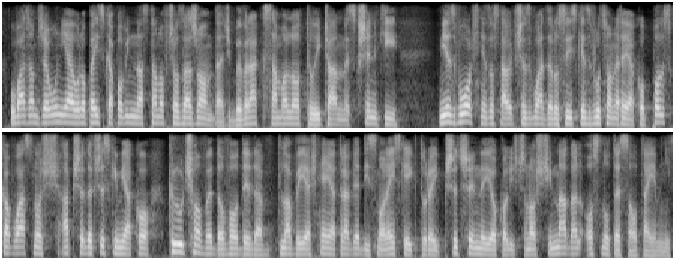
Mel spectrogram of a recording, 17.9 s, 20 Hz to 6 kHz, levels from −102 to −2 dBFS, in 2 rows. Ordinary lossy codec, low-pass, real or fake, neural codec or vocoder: none; 5.4 kHz; fake; codec, 16 kHz, 1 kbps, X-Codec, WavLM features, trained on Multilingual LibriSpeech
